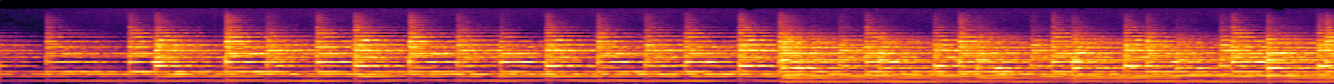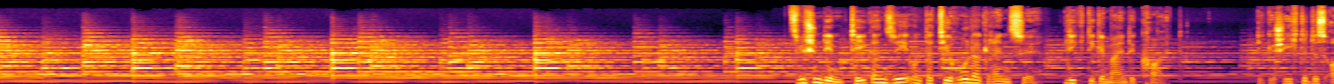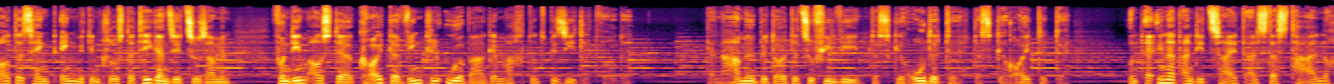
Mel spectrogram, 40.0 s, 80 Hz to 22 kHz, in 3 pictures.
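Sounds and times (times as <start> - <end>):
parish church bells ringing the noon peal in Upper Bavaria Germany: 0.0 - 40.0
speech: 1.6 - 2.0, 21.3 - 25.2, 26.0 - 33.1, 33.8 - 40.0.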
